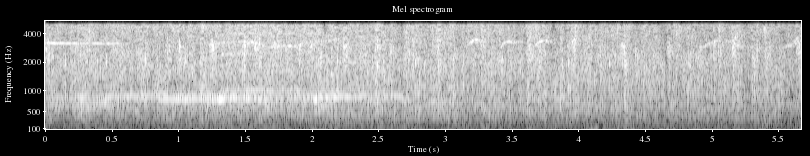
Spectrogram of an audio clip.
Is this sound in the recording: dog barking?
no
